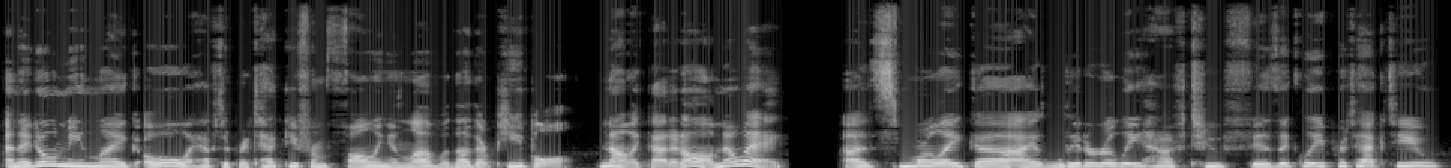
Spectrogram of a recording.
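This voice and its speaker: A woman's voice: fairly high pitch, a little fast, a little mellow, no echo, clean studio sound, lightly acted. A young woman playing a sweet, awkward, obsessive kidnapper who feigns innocence in a chatty, rambling ASMR roleplay told straight to the listener. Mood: flustered, indignant, then sweetly reassuring. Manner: chatty, rambling, flustered self-denials, hesitant filler words. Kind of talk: ASMR roleplay, one-sided comedic monologue to the listener. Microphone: close studio mic, dry.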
